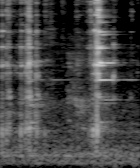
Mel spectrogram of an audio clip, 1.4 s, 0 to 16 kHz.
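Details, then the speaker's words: Toyota MZ21 Soarer: two light, bright metallic clinks as the loose front tailshaft dust shield jingles; intermittent, appearing after 20–30 minutes of driving once warm, firm again when cool. "That noise there. Jingle jingle. All right. You might think that's super obvious because it's flapping in the breeze right now, but the stitch up was that this is actually still in place and quite firm and not obvious at all."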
